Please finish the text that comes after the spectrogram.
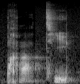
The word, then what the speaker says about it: pratique: se pronunciaría logic logic práctico sería sin la c sería pratic pratic Entonces cómo se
